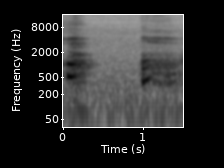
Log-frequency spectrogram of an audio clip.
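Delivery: excited little squeal. Acted. Henry spotting a picture in the stars, squealing. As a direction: squeal it with wonder. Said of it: "he squealed".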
